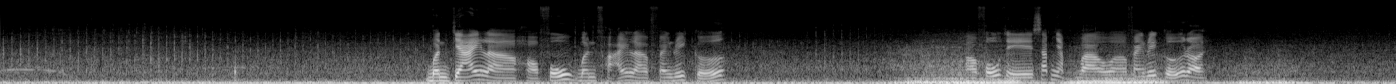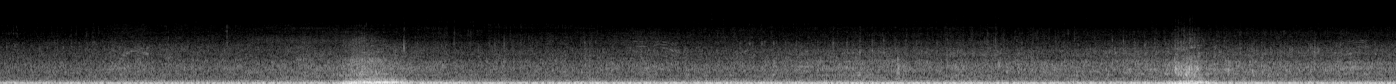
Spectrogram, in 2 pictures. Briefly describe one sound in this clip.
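Wind blows steadily across open water.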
